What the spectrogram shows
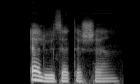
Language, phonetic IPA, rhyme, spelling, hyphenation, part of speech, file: Hungarian, [ˈɛløːzɛtɛʃɛn], -ɛn, előzetesen, elő‧ze‧te‧sen, adverb / adjective / noun, Hu-előzetesen.ogg
- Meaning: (adverb) beforehand, in advance; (adjective) superessive singular of előzetes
